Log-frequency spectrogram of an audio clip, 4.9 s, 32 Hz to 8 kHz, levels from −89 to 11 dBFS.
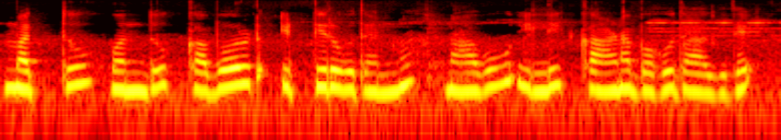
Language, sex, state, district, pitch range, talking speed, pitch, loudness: Kannada, female, Karnataka, Bangalore, 230-265 Hz, 85 wpm, 245 Hz, -16 LUFS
